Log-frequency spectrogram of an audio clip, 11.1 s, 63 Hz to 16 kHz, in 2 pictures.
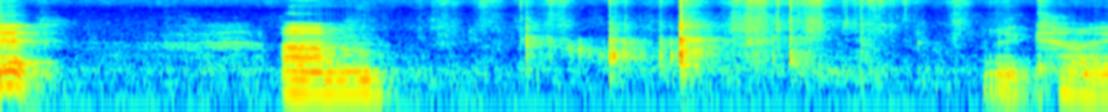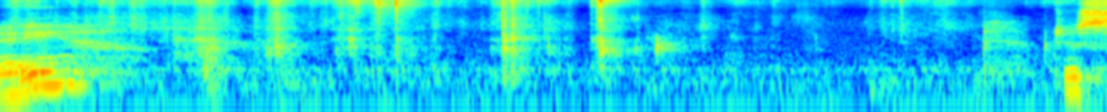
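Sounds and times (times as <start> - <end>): plastic jars clicking: 2.6 - 4.0.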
